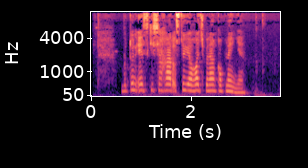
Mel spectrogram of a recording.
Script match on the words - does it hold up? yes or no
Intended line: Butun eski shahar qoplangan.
no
